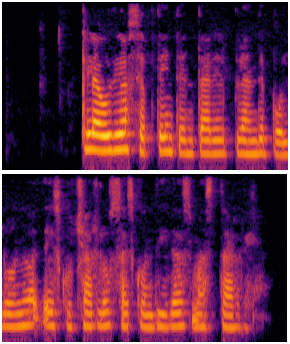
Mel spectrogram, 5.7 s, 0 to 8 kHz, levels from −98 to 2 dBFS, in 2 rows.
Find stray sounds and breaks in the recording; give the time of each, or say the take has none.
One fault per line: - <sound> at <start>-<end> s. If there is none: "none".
none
